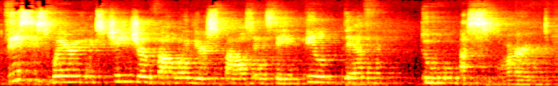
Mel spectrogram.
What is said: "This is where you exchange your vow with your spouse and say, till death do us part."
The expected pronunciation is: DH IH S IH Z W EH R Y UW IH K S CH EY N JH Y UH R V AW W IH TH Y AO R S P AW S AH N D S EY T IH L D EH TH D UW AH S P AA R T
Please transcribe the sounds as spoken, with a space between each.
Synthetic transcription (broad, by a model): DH IH S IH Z W EH R Y UW IH K S CH EY N JH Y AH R F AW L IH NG Y AO R S P AW S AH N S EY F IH L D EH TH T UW AH S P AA R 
